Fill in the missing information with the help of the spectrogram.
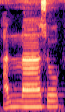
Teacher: cara membacanya al tidak dibaca karena dimasukkan kepada huruf nun, sehingga karena tidak terbaca maka hukum bacaan dari al ini adalah idgham syamsiyah, artinya dimasukkan kepada huruf sesudahnya.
